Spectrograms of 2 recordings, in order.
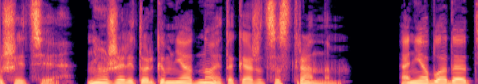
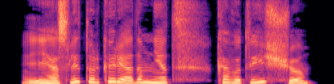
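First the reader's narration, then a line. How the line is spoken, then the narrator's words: Uncertain suggestion. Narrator (Russian): неуверенно предположила Джеймс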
